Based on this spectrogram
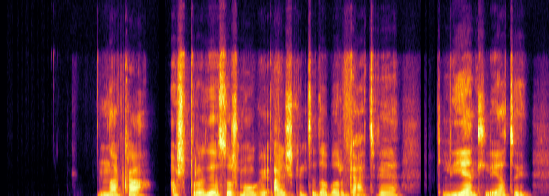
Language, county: Lithuanian, Kaunas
